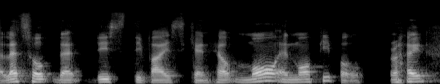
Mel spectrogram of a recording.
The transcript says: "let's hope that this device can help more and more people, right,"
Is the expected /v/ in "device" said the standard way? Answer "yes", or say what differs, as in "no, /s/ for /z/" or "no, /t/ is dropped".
yes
